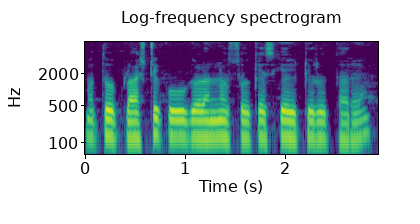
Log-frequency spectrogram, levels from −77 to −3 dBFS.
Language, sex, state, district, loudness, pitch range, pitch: Kannada, male, Karnataka, Koppal, -17 LUFS, 125-130 Hz, 130 Hz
